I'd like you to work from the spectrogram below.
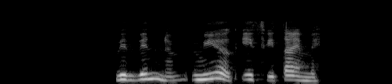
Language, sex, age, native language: Icelandic, female, 40-49, Icelandic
